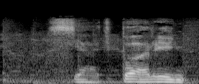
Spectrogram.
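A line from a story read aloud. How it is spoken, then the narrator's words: Hissed. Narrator (Russian): прошипел Дьюк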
